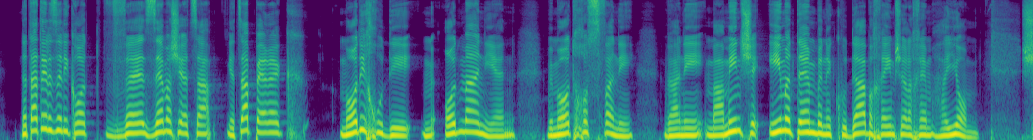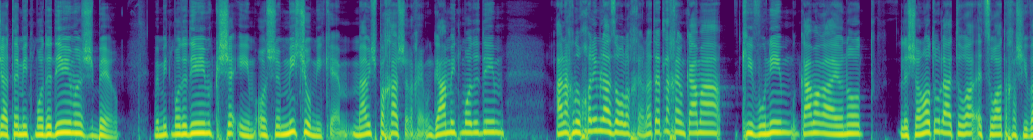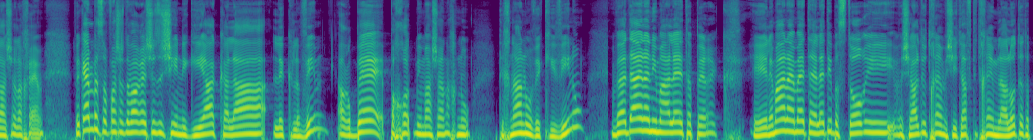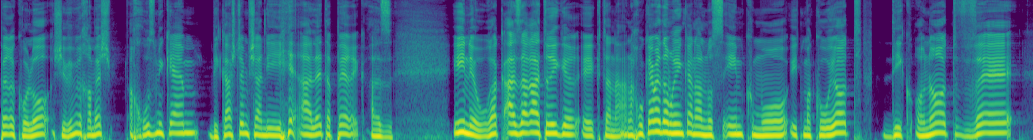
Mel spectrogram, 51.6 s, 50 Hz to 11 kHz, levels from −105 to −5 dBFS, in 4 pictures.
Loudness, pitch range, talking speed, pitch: -17 LUFS, 175-225 Hz, 130 wpm, 200 Hz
